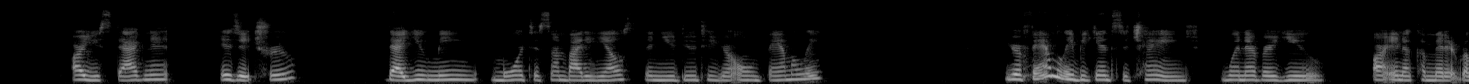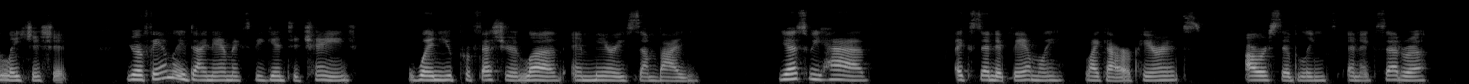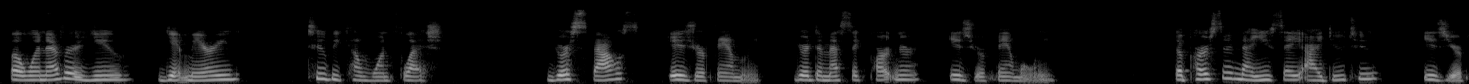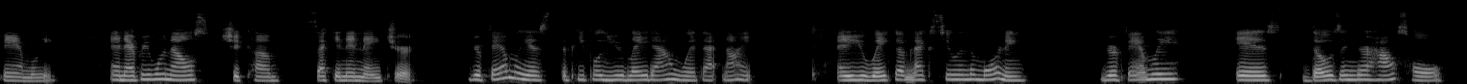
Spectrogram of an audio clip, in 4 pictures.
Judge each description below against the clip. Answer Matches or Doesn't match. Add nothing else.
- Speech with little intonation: Matches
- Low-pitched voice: Doesn't match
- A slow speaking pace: Matches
